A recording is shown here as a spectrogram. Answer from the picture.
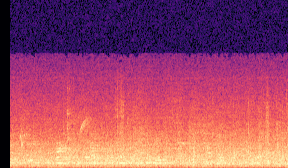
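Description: Faint distant voices over a steady outdoor hiss, with a few light taps.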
